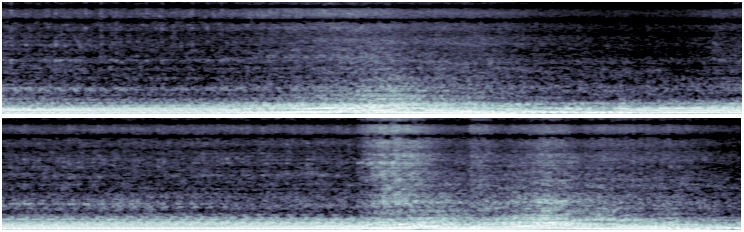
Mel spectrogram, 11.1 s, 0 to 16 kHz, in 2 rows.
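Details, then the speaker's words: Car prepped for LS Fest, new Flowmaster U-fit stainless dual exhaust with Hooker Blackheart mufflers and electric cutouts, cutout open, first fire-up on phone mic: deep V8 rumble climbing and falling cleanly, no misfire, rattle or leak; normal revving. "Whoa. It's a good low rumble. Oh, he can't hit the gas, can he? I'm sure my phone is probably cutting out part of the sound. That does sound good."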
